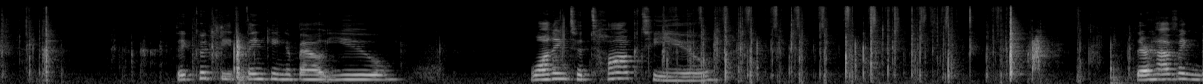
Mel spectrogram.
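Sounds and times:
cards being shuffled: 0.0s - 2.6s, 6.4s - 11.4s.

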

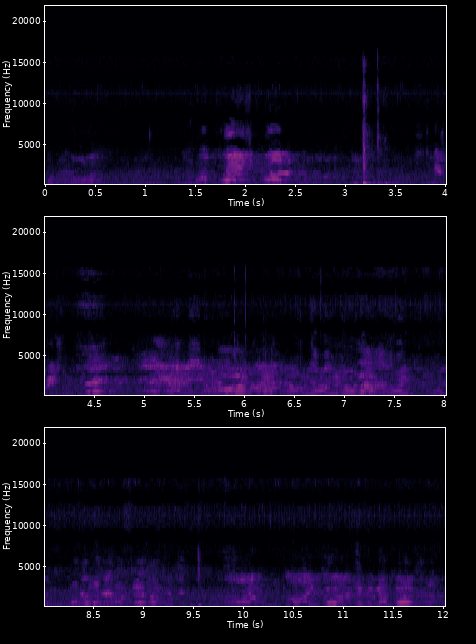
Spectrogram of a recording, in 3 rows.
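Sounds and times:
players shouting and chatter: 0.0s - 12.0s
football kick thud: 3.2s - 3.5s.

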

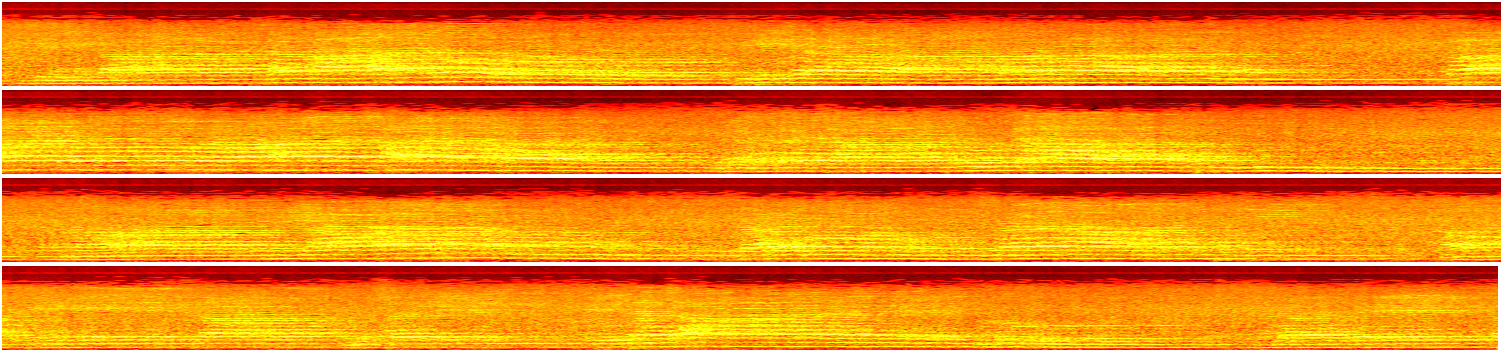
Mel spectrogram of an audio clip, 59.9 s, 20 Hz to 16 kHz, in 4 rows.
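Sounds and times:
voices chanting mantra: 0.0s - 59.9s.

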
